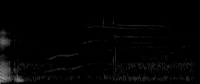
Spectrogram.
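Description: A faint high-pitched cry that rises in pitch for about half a second and then holds for about a second, with a light click partway through.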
